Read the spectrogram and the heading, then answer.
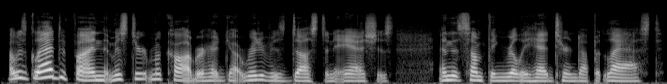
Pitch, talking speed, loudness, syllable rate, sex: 190 Hz, 225 wpm, -18 LUFS, 5.3 syllables/s, female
